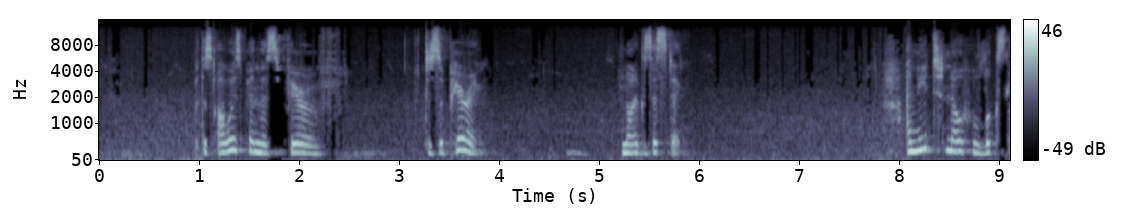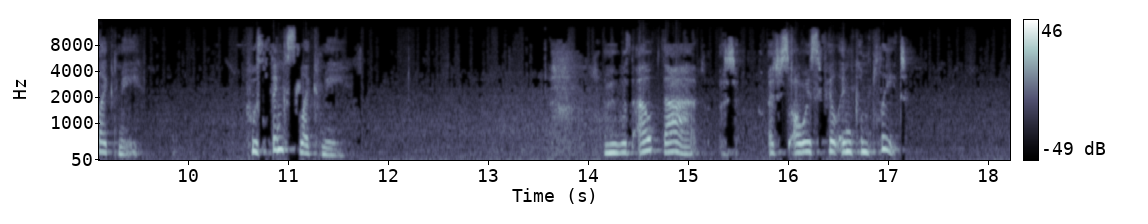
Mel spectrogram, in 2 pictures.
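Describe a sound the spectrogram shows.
A woman speaks calmly and close by, in short exchanges.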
